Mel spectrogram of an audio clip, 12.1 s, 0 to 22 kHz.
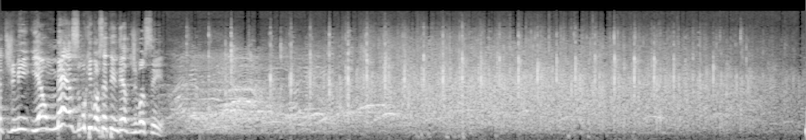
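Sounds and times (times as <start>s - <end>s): audience applauding: 2.6s - 12.0s.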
